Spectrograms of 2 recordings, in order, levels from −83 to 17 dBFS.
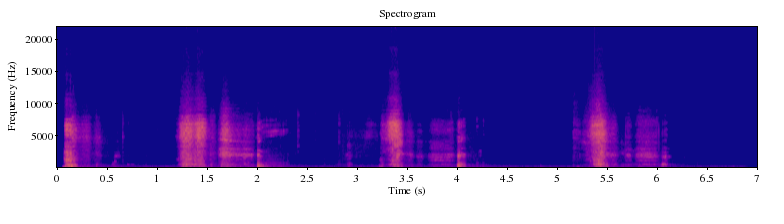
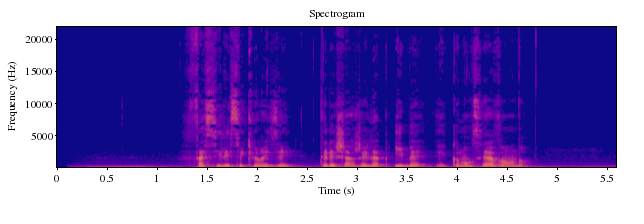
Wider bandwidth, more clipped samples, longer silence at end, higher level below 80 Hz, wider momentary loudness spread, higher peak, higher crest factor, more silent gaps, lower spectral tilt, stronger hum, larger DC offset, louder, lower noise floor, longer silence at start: about the same, over 20 kHz vs over 20 kHz; neither; first, 0.9 s vs 0.05 s; second, -70 dBFS vs -46 dBFS; first, 23 LU vs 13 LU; about the same, -12 dBFS vs -10 dBFS; first, 26 dB vs 20 dB; neither; second, 0 dB/octave vs -5.5 dB/octave; neither; neither; about the same, -31 LUFS vs -29 LUFS; first, -75 dBFS vs -50 dBFS; second, 0.05 s vs 0.3 s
